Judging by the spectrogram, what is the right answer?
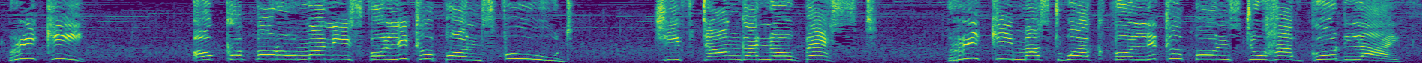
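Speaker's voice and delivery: very high, nagging little voice; high-pitched, insistent creature; scolding creature wife. Acted. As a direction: scold your husband into working. Wife scolds Ricky about money.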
